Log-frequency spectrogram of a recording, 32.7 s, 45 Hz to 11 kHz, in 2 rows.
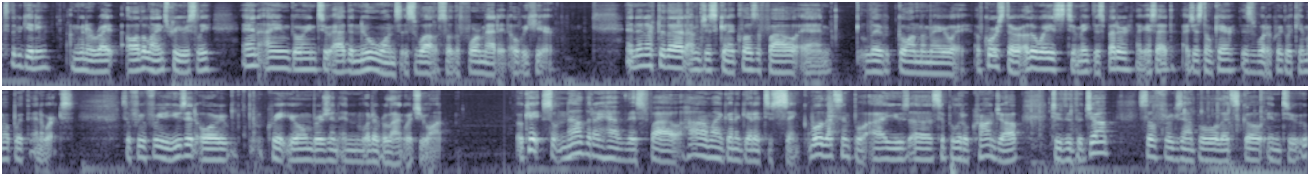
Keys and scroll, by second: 0.2 ctrl+n, 0.4 ctrl+n, 0.5 ctrl+e, 0.7 ctrl+p, 2.2 ctrl+n, 2.3 ctrl+e, 5.4 ctrl+g, 5.6-6.5 ctrl+p, 6.8 ctrl+n, 7.0-7.8 ctrl+n, 8.0 ctrl+n, 8.4 alt+m, 8.6 ctrl+space, 8.7 ctrl+e, 9.0 ctrl+g, 19.2 ctrl+g, 30.8 ctrl+g, 31.2 alt+x, 31.2-32.1 typing.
